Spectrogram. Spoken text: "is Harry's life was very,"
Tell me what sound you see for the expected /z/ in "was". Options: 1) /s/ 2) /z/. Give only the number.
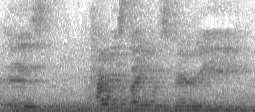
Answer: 2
